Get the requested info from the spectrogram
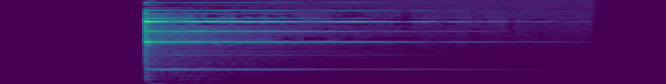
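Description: A single struck metallic chime about a second in, ringing with several clear high tones that fade away over about two seconds.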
